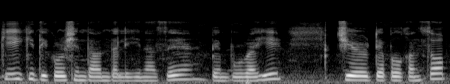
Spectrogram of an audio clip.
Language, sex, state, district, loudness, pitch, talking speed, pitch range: Nagamese, female, Nagaland, Dimapur, -17 LUFS, 195 Hz, 175 wpm, 175-225 Hz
